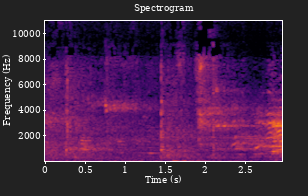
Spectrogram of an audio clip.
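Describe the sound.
Tennis ball struck in a quick volley exchange during a women's match, ending in a backhand volley: a few sharp, crisp hits ring out over steady background noise and voices.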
